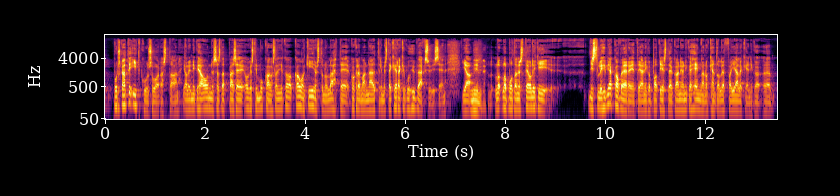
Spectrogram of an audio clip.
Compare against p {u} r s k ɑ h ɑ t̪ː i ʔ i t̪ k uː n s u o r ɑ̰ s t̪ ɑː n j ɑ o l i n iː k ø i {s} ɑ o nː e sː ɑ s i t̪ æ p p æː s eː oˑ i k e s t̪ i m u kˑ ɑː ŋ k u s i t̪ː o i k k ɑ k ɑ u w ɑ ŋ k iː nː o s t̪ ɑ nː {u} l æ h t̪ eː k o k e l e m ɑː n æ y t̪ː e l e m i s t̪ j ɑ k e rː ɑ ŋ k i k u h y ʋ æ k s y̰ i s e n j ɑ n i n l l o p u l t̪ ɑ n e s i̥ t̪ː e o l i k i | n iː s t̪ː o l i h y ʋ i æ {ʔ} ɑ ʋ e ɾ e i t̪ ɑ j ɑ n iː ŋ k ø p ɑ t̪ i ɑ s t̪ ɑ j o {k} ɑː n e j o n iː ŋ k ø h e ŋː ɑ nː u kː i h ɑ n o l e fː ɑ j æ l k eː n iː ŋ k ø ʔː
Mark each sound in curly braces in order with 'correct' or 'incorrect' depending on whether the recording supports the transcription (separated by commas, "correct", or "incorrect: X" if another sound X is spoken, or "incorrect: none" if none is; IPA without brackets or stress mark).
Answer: correct, incorrect: h, correct, incorrect: k, correct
